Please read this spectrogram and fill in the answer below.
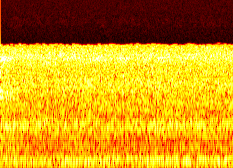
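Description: A steady, even hiss of background noise, with no distinct events.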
